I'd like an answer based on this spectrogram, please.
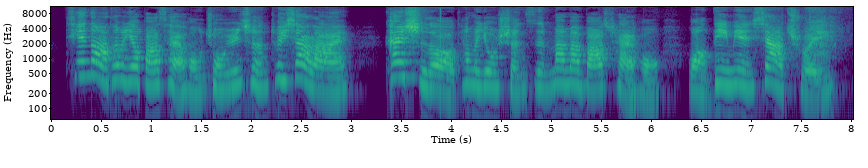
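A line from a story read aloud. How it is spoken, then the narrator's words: Very loud. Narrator (Chinese): 詹姆斯很大声的说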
